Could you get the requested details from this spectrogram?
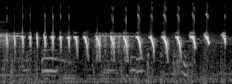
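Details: Medan white-rumped shama singing energetically, a lure recording to set other shamas singing: a fast run of sharp downslurred notes that slow and spread out across two seconds, with faint whistles beneath.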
